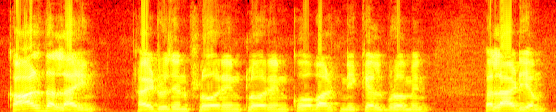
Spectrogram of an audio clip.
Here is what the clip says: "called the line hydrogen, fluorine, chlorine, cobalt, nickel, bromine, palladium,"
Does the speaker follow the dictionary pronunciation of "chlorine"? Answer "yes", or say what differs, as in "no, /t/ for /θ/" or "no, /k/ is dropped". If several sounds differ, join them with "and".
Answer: yes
